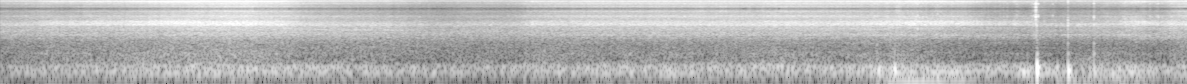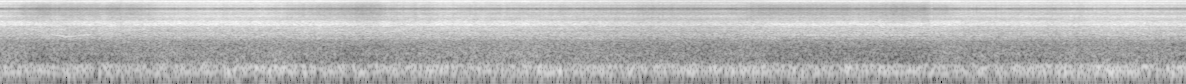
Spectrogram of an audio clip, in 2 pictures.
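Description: Steady wind noise from the airflow of a paraglider in flight rushing over the harness-mounted camera's microphone, with a low rumble. A few short knocks on the microphone or harness come about halfway through.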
